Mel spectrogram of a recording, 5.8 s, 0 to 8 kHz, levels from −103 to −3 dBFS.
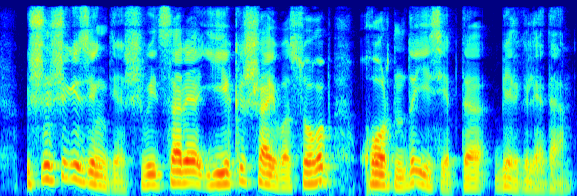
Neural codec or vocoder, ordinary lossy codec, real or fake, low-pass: none; MP3, 64 kbps; real; 7.2 kHz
